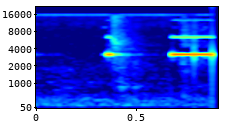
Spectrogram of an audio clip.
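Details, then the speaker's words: Short chirp then steady high-pitched beep from a locally made ventilator demonstrated in Nairobi, confirming accepted settings (pressure 15, maximum pressure 26, rate up to 24); ventilator confirmation beep. "you'll see it's faster even the beep is telling you that it has been accepted"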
